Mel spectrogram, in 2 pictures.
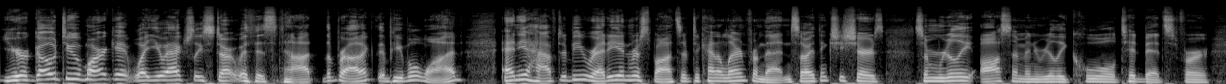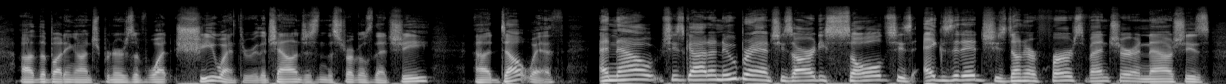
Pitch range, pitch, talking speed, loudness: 115-185 Hz, 150 Hz, 205 wpm, -18 LUFS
